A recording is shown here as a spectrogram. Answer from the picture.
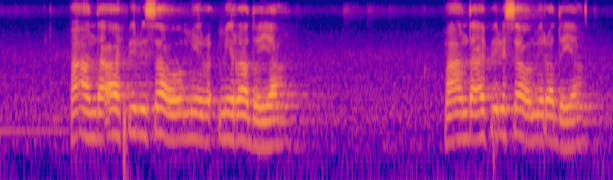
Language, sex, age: Venda, male, 19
